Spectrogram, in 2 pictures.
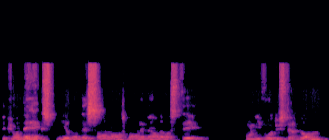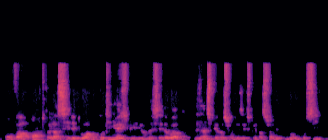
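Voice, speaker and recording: A man teaching a guided yoga class, giving calm, slow step-by-step breathing cues with soft repeated words. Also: a little high. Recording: very echoey room, mic far away.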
